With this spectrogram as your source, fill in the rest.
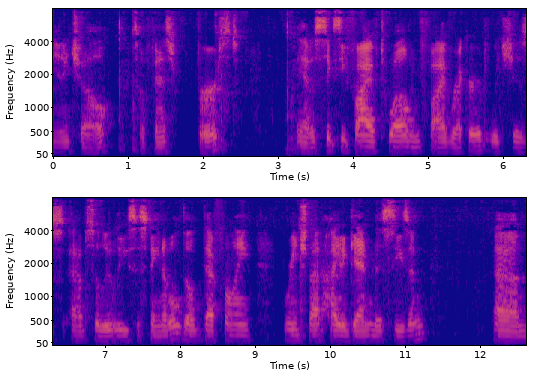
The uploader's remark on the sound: Technical difficulties episode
